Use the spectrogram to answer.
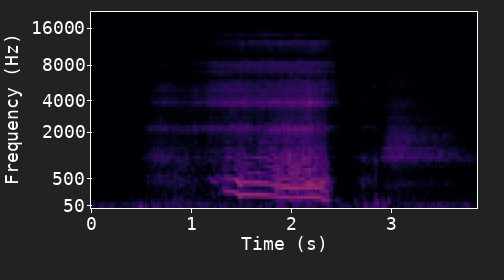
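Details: ASMR snoring recording made for listening to fall asleep: one long inspiratory snore with a buzzing, tonal quality and gliding pitch, then a softer breath out; snoring during sleep.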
